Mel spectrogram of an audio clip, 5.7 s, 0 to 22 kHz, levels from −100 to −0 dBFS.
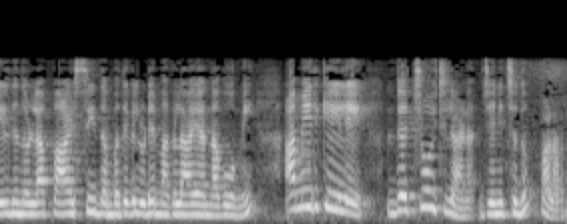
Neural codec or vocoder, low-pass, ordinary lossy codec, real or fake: none; 7.2 kHz; none; real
